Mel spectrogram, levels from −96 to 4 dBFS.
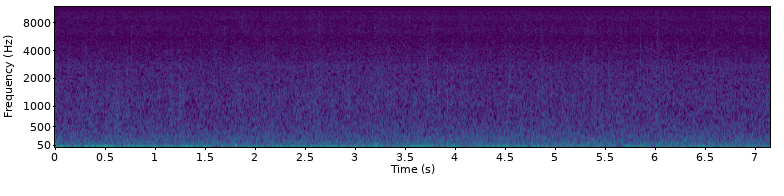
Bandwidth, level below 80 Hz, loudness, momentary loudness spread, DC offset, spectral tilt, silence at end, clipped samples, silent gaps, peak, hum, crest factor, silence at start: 11.5 kHz; -62 dBFS; -62 LUFS; 2 LU; under 0.1%; -4.5 dB/octave; 0 s; under 0.1%; none; -40 dBFS; none; 14 dB; 0 s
